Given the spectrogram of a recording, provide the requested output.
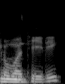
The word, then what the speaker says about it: Waititi: how do you say his name, Waititi? – Taika Waititi, yeah.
